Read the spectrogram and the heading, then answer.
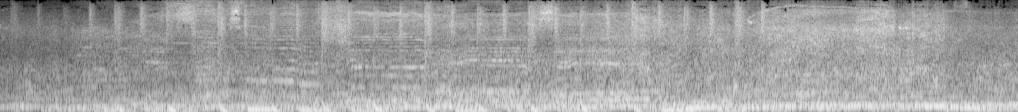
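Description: Race cars roar around a track during a racing weekend's finals, with a continuous loud engine drone, shifting whines and repeated tyre squeal throughout, and no talking.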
